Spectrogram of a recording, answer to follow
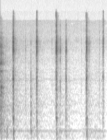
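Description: Faint, sparse clicks of a stylus tapping on a tablet screen while handwriting, about five light taps spread across the two seconds.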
